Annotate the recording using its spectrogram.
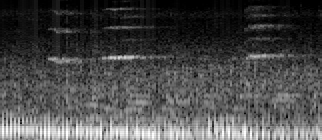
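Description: A motor scooter buzzes past close by.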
